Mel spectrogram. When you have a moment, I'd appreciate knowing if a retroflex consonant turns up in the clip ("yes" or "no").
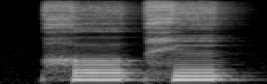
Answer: no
